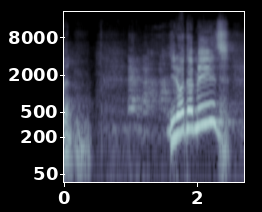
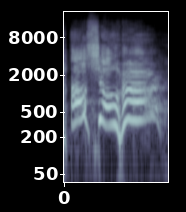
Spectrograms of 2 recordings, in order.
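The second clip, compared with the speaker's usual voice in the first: high, slow, hammed-up sobbing vow; a dumped lifter vowing revenge through fake tears; mock crying vow; 8 semitones higher, slower than usual. Heartbroken gym-goer at the bench, mock sobbing his vow. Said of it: "bench pressing and crying like".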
